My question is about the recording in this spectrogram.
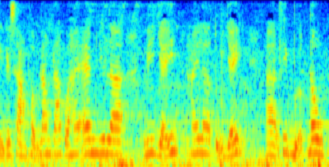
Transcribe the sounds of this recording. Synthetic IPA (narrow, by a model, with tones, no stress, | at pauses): ɨ˧˥ŋkaː˨˦jsaː˧˩nfə˧˩mlaː˧mt͡ɕaː˨˦ku˧˩əɦaː˧jʔɛ˧mɲɨ˧laː˨˩li˨˦zə̰˧˥jha˧jlaː˨˩t̪ṵ˧˩˦jzə̰˧˥j | ʔːt̪ʰi˨˩ɓɨ˨˦˥ək̚ɗə˨˩w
